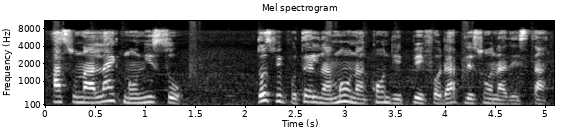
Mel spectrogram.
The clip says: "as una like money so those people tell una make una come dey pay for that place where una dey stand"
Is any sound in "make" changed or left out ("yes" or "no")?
yes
